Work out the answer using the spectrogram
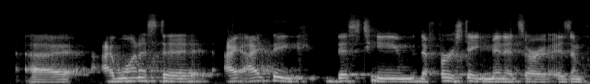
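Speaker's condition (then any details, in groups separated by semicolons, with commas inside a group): No condition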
